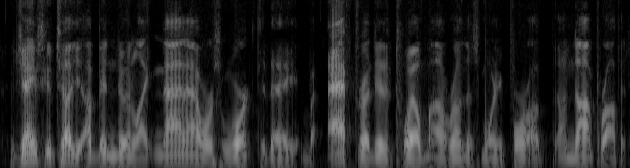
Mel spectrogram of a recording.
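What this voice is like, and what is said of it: Hoarse voice. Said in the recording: “That's why I'm so hoarse today.”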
